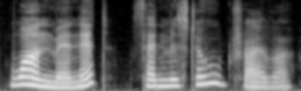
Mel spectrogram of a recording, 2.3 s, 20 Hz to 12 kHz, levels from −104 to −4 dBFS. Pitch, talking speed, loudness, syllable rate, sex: 230 Hz, 135 wpm, -19 LUFS, 5.1 syllables/s, female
